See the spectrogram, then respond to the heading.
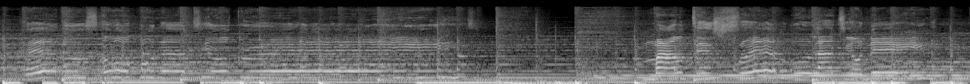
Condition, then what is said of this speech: None; typical speech.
